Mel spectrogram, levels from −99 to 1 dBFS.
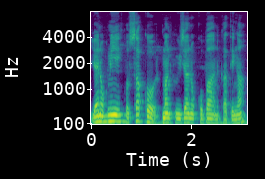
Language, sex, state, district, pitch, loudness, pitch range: Garo, male, Meghalaya, South Garo Hills, 125 Hz, -16 LUFS, 115-150 Hz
